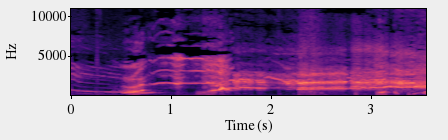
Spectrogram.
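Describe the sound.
A man's voice imitates a man screeching, giving a loud, high, wavering squeal with sliding pitch. The sound is harsh and strained and runs unbroken for over three seconds.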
